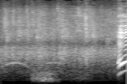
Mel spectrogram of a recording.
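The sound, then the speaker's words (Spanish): An audience applauds in a steady, dense wash of clapping for over a second, moderately loud, before a voice cuts in at the very end. “Si usted, si usted le va a dar un aplauso,”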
